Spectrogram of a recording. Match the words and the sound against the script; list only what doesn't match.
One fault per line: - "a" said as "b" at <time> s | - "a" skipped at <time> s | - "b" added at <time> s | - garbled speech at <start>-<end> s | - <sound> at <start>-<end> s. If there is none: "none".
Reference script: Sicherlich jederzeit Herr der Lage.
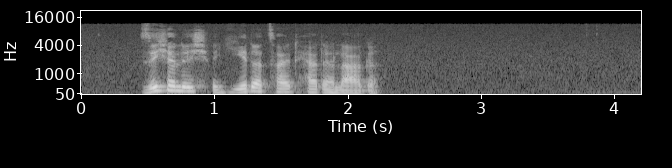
none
